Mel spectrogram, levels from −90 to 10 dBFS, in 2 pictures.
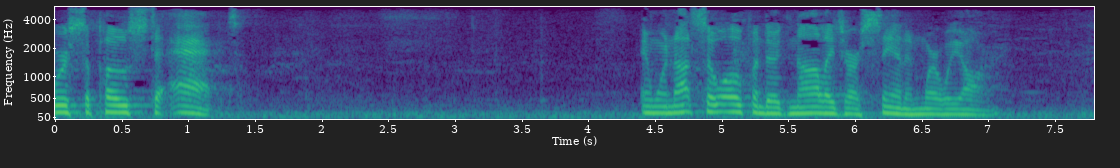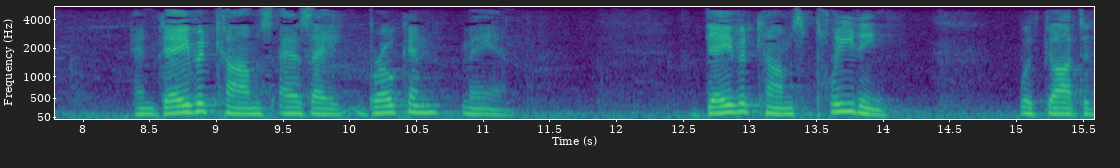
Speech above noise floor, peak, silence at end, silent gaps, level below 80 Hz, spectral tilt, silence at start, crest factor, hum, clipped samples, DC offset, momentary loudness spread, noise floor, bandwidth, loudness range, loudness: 23 dB; -4 dBFS; 0 s; none; -46 dBFS; -7.5 dB/octave; 0 s; 20 dB; none; under 0.1%; under 0.1%; 21 LU; -44 dBFS; 5.4 kHz; 7 LU; -22 LUFS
